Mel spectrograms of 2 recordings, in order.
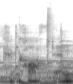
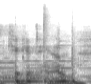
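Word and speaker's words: Kecoughtan: a couple blocks north so looks like it's pronounced cofton but it is Katan and down to chesap gab and that and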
